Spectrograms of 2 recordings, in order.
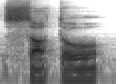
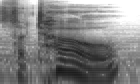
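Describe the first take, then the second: First: It is said with native Japanese pronunciation. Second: It is said with an anglicized English pronunciation. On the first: The speaker calls it right. "It's Sato" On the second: The speaker calls it wrong. "It's not Sato"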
